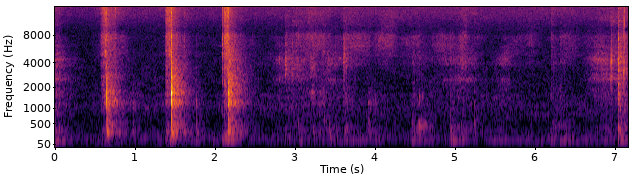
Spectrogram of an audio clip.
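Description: A knife chops food on a board: three sharp, evenly spaced cuts, then quieter scraping and a few softer taps.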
